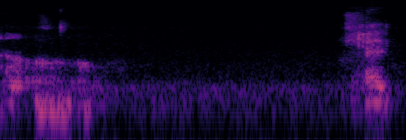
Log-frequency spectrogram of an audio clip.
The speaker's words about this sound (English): One's coughing. One's coughing.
